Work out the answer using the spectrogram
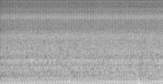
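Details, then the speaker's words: Motorcycle idle-air screw being adjusted: turned fully in, it stumbles and nearly dies, then backed out. Hands-off idle with no throttle is a steady, loud, even droning hum; loud droning idle. "nah tuh teman-teman ini tanpa saya gas ya ini harus bisa seperti ini suaranya keras bernganang"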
